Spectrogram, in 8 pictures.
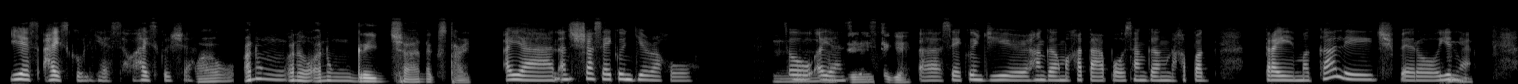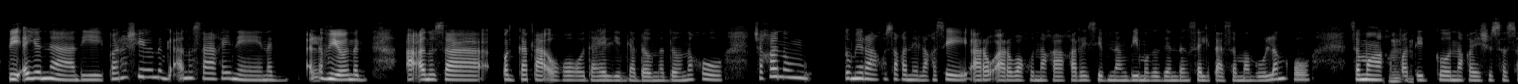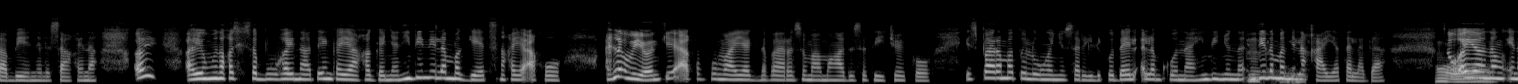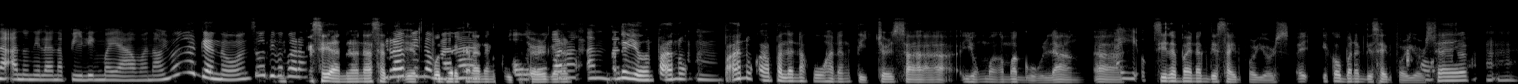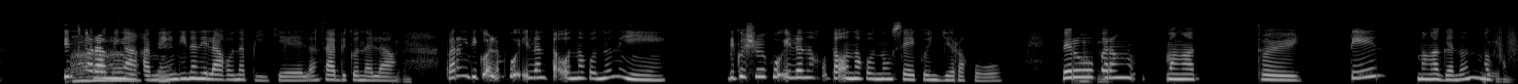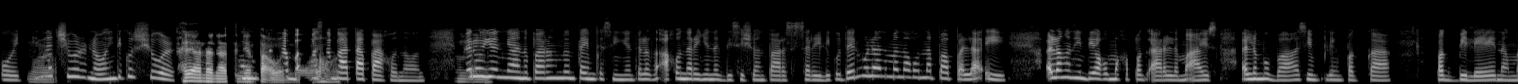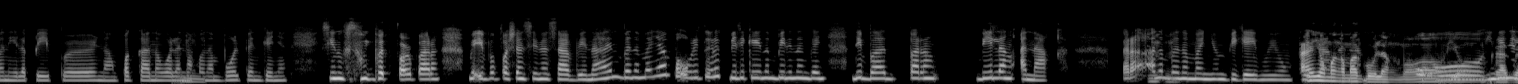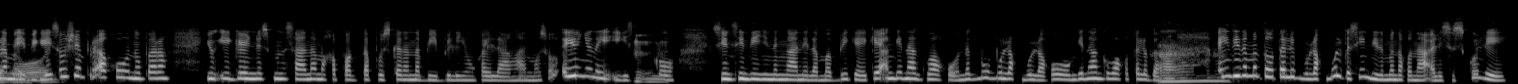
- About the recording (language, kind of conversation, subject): Filipino, podcast, Sino ang tumulong sa’yo na magbago, at paano niya ito nagawa?
- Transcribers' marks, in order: tapping; other background noise; laughing while speaking: "alam mo"; fan; laughing while speaking: "sinusumbat"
